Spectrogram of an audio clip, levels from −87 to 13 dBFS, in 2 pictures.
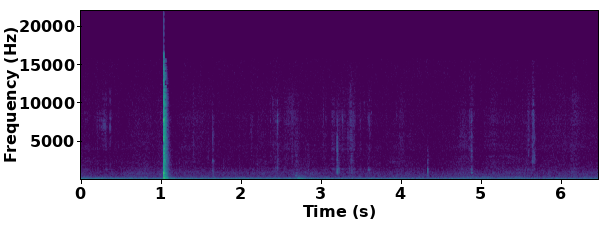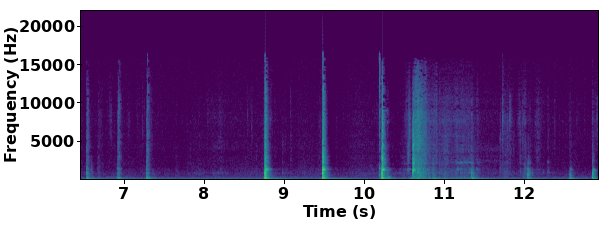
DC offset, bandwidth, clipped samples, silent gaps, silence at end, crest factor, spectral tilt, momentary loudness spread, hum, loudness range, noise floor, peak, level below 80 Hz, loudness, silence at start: under 0.1%; 16 kHz; under 0.1%; none; 0 s; 30 dB; -3.5 dB/octave; 27 LU; none; 22 LU; -55 dBFS; 0 dBFS; -48 dBFS; -24 LUFS; 1.05 s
